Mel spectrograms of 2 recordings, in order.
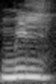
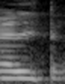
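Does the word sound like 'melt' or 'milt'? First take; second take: milt; melt. First: The vowel sounds like the 'i' in 'milk'. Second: The vowel sounds like the 'e' in 'bed'. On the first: The speaker calls it wrong. "మిల్ట్ కాదు" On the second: The speaker calls it right.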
